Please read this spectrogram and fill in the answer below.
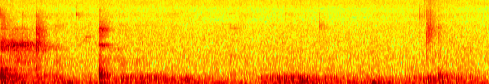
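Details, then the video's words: A male domestic cat purrs while being stroked in a lap at night. The low, rumbling purr swells and fades steadily, with sharp rustling and brushing clicks from the petting on top. "Cosy cat purring"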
